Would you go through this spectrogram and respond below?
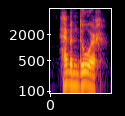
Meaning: inflection of doorhebben: 1. plural present indicative 2. plural present subjunctive
- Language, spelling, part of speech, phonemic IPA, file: Dutch, hebben door, verb, /ˈhɛbə(n) ˈdor/, Nl-hebben door.ogg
